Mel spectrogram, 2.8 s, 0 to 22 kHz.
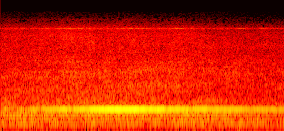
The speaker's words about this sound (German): Das war übrigens im Hintergrund ein Airbus A320 Neo.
